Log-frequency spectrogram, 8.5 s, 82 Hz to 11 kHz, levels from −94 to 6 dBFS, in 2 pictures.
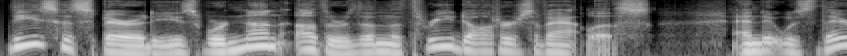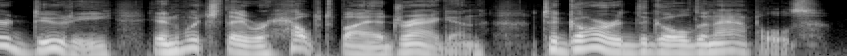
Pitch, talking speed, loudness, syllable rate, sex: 130 Hz, 205 wpm, -17 LUFS, 5.8 syllables/s, male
